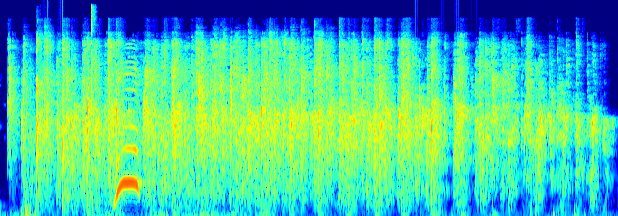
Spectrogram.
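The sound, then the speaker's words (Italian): Audience applause: dense, steady clapping of many hands at an event, fairly faint and even throughout, with a brief whistle rising out of it early on. “Altro grande applauso, altro grande applauso.”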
